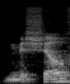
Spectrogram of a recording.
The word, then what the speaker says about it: Michel: And I thought I think it's Michel Foucault. I thought he was Michael Foucault.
